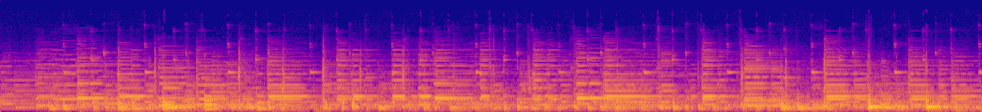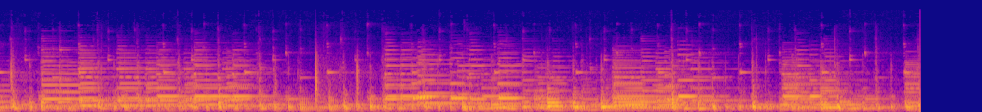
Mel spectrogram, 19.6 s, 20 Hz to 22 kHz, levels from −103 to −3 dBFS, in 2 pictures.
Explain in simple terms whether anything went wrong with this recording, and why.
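Right at the end, at about 19.01 s, the sound stops dead in the middle of itself and the last fraction of a second is pure silence. It doesn't fade or trail away. This is a cut-off end: the final chunks of audio were never saved or played out, so the recording ends abruptly instead of letting the sound finish naturally, and what should have been there is simply missing.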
